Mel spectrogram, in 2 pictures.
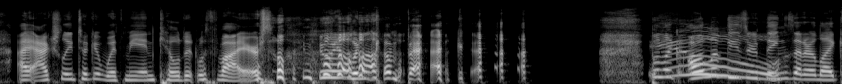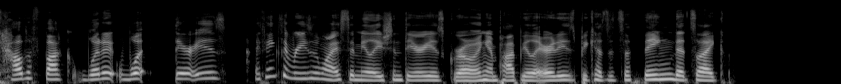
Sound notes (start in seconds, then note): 2.7 both laughs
